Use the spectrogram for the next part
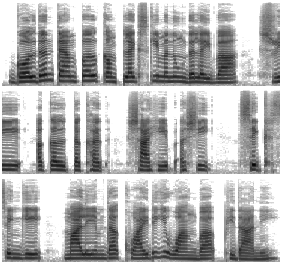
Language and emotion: Manipuri, neutral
